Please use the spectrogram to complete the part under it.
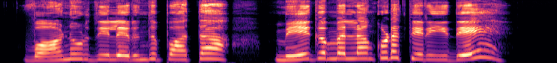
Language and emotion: Tamil, happy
